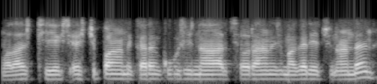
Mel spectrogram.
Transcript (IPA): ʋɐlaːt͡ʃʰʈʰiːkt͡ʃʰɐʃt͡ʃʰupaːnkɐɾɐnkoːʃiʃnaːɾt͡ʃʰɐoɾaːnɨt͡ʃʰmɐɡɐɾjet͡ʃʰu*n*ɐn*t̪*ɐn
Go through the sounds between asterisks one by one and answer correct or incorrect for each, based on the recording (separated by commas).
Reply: correct, incorrect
